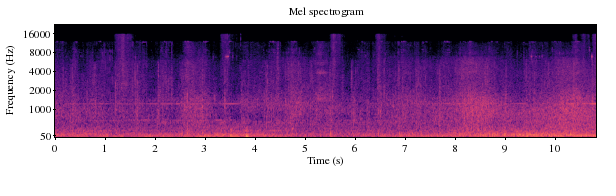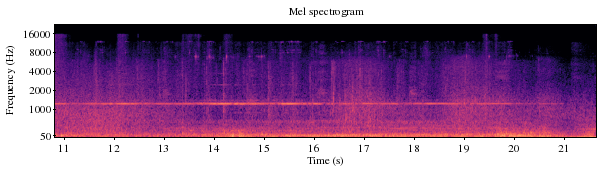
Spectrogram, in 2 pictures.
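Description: Footsteps run over wet, gravelly ground.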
